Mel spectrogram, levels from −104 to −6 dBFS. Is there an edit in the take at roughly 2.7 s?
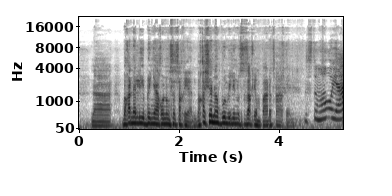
no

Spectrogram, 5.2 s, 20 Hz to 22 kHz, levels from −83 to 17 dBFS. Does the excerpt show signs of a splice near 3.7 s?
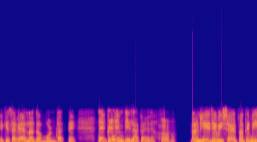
yes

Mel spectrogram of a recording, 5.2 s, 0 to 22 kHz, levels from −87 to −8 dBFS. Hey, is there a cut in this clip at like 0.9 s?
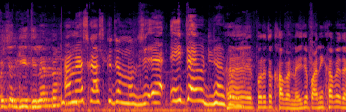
yes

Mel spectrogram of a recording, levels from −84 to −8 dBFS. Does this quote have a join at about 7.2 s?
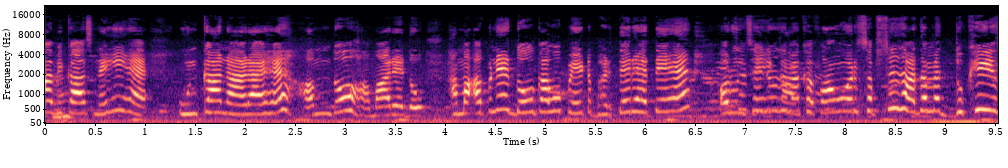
yes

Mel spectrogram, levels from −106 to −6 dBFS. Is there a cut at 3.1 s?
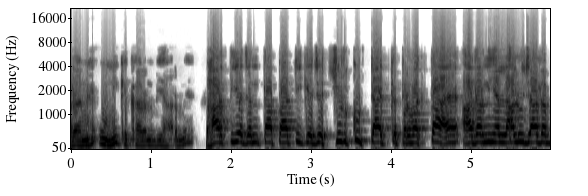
no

